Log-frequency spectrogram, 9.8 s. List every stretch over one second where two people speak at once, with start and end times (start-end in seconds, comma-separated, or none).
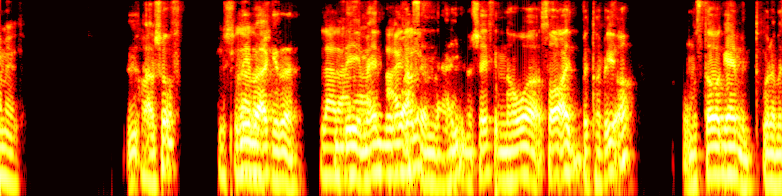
4.2-5.5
